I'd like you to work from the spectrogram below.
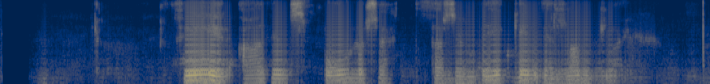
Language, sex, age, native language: Icelandic, female, 40-49, Icelandic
